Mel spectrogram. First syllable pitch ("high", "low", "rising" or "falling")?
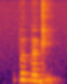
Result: high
